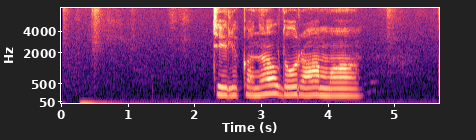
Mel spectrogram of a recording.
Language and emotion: Russian, sad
